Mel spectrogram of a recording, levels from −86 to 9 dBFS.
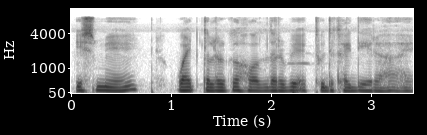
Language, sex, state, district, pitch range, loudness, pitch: Hindi, male, Arunachal Pradesh, Longding, 125-140 Hz, -17 LUFS, 130 Hz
